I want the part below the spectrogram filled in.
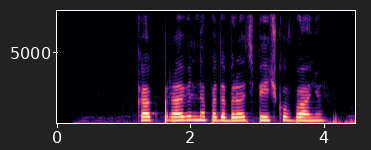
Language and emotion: Russian, neutral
